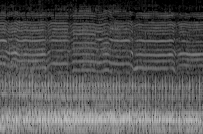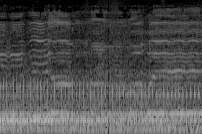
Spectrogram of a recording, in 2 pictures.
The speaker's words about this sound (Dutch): Het mooiste was dus het geluid van die leeuw. Dus die ging even terugpraten. Zo van, wat moet dat allemaal?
